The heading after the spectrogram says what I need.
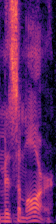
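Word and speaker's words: Midsommar: But but you're right because Ari, which who made it, that's the only thing that matters. He calls it Misamar.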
